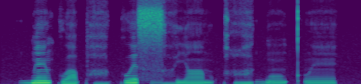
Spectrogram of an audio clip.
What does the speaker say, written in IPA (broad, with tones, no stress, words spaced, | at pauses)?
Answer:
ɡ͡bẽ˥kʷa˩pʰa̤˩ kʷe˥szə̤˩jã˩mqʰa̤˥ ɡ͡bõ˩ kʷʼẽ˩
